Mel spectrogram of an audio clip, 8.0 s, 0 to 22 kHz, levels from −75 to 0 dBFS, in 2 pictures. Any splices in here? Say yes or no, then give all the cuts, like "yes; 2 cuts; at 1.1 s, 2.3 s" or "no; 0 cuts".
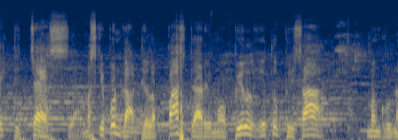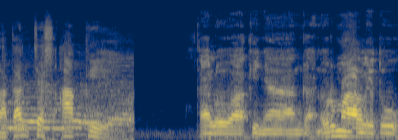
yes; 1 cut; at 5.4 s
